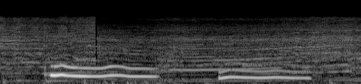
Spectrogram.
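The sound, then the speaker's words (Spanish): A Formula E electric race car doing donuts: two bursts of high, warbling electric motor whine, each about a second long, rising then gradually sagging in pitch over a faint steady hum. “Es un Fórmula E dando vueltas a una dona, o sea, está haciendo donas.”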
